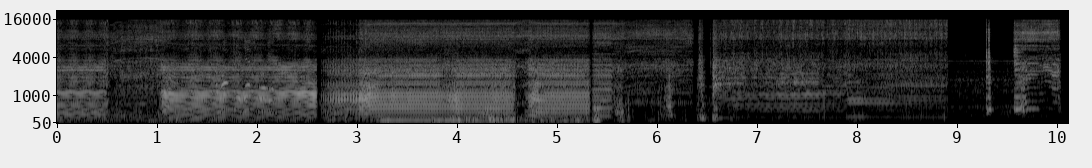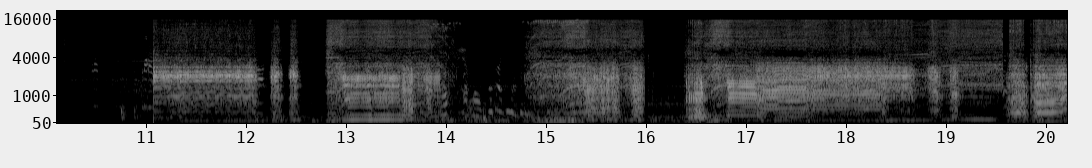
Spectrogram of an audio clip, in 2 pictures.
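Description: Cordless power drill motors whining in short runs, speeding up and winding down several times with pauses between: a hammer drill boring into brick and a driver sinking Tapcon concrete screws to fasten a wooden ledger board to the wall.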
